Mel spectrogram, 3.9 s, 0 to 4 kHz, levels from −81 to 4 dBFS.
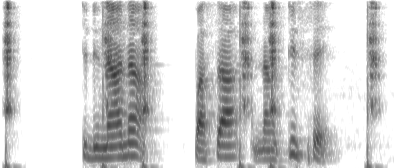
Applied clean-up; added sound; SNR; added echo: none; Clock; 3 dB; none.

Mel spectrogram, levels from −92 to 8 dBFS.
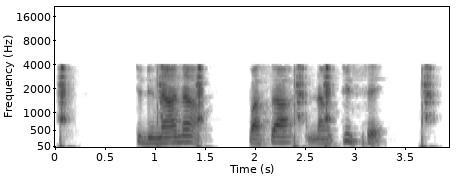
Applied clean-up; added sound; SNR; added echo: classical method spectral subtraction.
